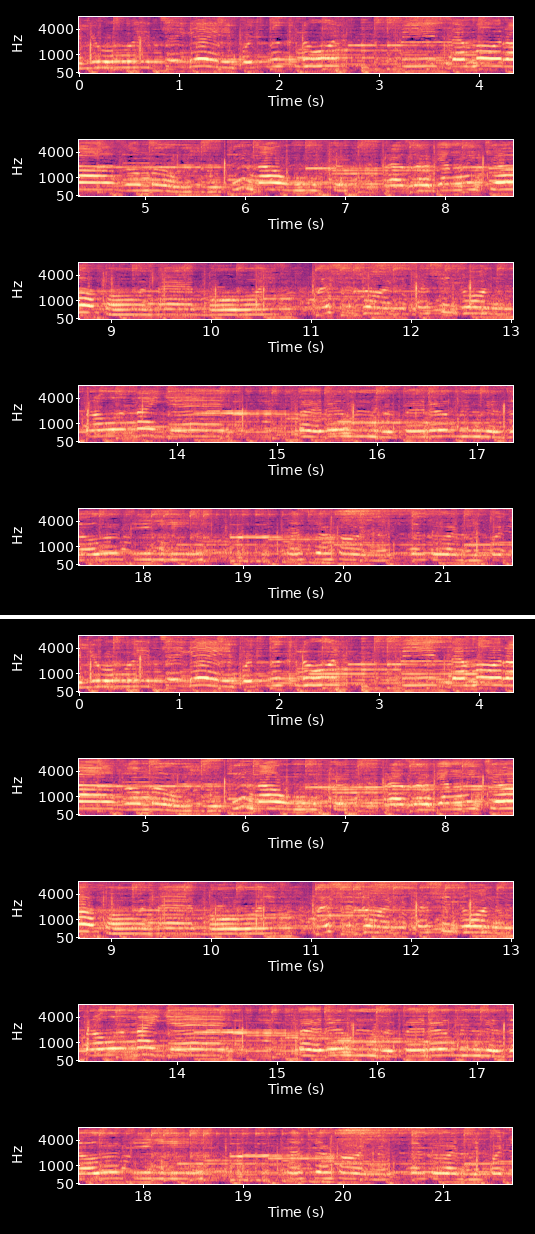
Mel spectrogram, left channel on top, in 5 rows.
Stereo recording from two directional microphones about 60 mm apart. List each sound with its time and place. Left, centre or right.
0.2 s music: right
7.9 s child singing: right
11.1 s music: right
19.5 s music: right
